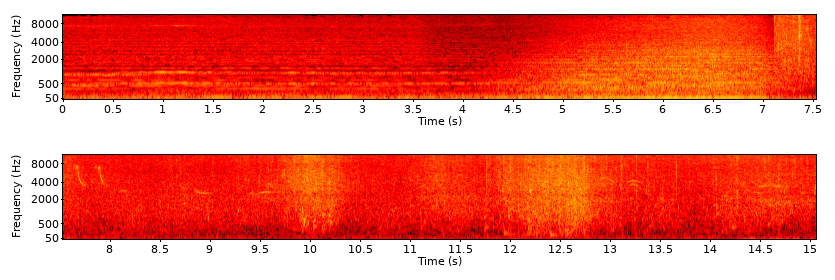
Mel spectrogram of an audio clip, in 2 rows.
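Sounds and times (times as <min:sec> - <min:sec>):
water splashing: 0:07.0 - 0:15.0
water lapping at wooden jetty: 0:07.1 - 0:15.0.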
